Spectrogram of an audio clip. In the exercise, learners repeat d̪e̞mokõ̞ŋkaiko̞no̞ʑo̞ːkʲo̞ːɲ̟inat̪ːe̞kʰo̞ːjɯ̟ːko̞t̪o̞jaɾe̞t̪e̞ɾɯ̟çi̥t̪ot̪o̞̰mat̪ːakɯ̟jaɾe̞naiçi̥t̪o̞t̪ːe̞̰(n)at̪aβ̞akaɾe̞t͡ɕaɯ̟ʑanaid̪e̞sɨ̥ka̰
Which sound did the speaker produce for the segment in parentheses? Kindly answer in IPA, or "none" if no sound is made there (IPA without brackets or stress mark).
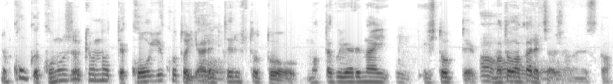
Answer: m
